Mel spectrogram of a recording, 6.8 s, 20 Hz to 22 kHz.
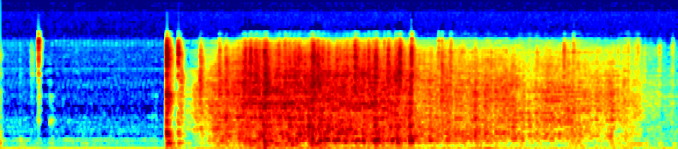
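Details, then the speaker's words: Triang 0-4-0 model locomotive after servicing. Runs very quietly with soft wheel rattle and only a light motor whir, no grinding; one of the quietest Triang motors. "Lovely and quiet. Probably one of the quietest Triang motors I've heard in my life. Can't even hear the motor grinding, all you can hear is the wheels."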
